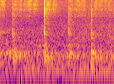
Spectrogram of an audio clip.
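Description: A stylus writing on an interactive display screen: faint pen strokes with about four light taps as letters are drawn.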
